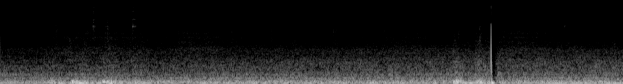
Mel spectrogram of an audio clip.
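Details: 2018 Subaru Forester Limited, 170-hp 2.5L 4-cylinder, in-cabin at cruising speed: steady low road rumble with no creaks, ticks or rattles; tight, quiet interior.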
